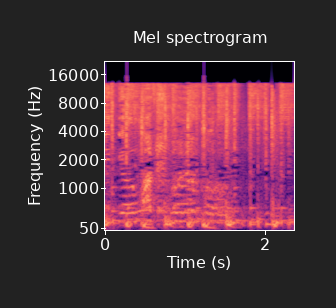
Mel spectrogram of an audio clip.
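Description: Fuji music from a studio album track: an instrumental stretch of quick, dense hand-drum strokes with a shaker, and a short pitched phrase about half a second in.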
